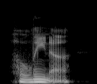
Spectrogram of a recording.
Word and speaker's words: Helena: I've been saying it wrong. But it's Helena for those that didn't know.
